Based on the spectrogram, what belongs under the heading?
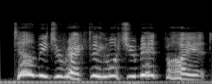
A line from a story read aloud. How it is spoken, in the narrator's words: screamed the nurse, half wild with anger at the princess and fright at the possible consequences to herself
